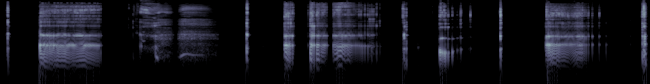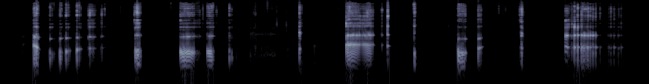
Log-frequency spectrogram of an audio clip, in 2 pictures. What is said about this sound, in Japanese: 汚いゲップ聞きながら勝手にしこれ。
